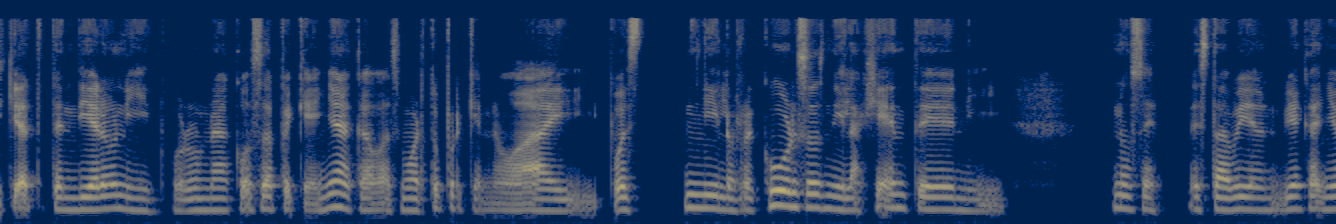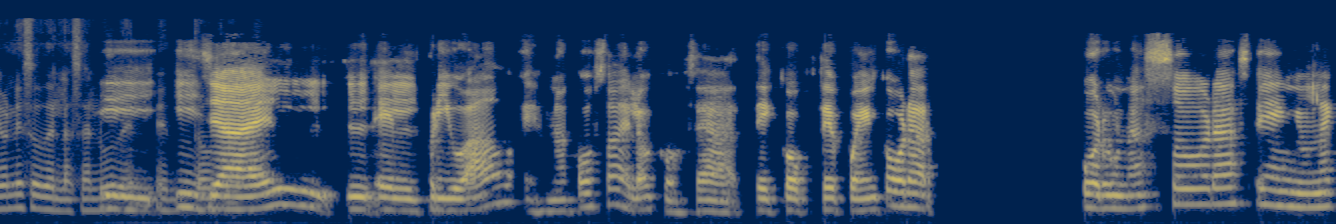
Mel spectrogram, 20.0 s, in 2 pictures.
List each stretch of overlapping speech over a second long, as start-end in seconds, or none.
10.7-12.0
